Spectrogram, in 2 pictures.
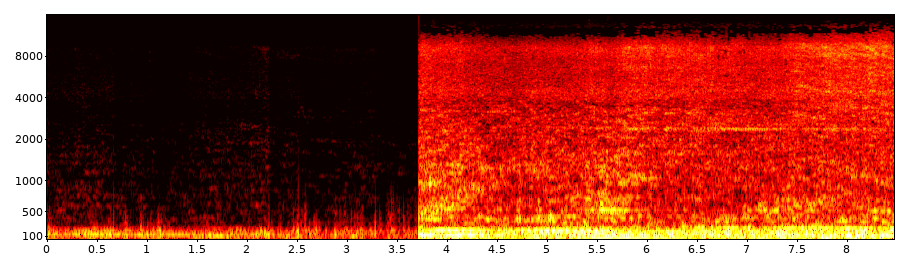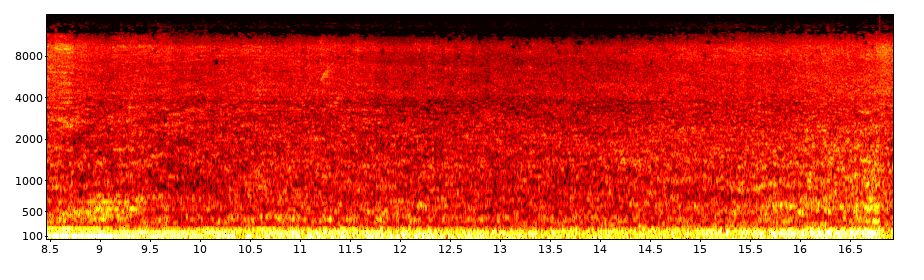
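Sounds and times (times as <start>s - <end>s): ship engine humming: 3.7s - 16.9s
water wash: 3.7s - 16.9s.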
